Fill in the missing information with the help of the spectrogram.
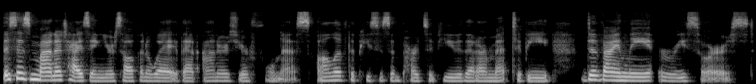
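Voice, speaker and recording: A woman hosts her own podcast with a low, gravelly voice that has a lot of vocal fry. A cold leaves her sounding nasal as she talks earnestly, leaning on key phrases and repeating them. The recording is dry and close. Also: steady tone, moderate pace, few pauses, darkish tone, dry recording. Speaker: podcast host. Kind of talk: solo motivational podcast talk.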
